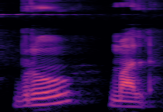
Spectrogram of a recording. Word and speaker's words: brumal: तो BRUMAL क्या बोलेंगे, ब्रूमल, BRU मल, ब्रूमल, क्या बोलेंगे, ब्रूमल, ब्रूमल मतलब शीतकालीन, ठीक।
